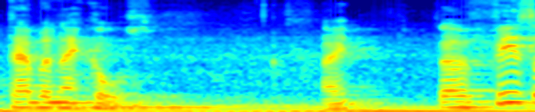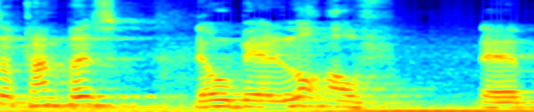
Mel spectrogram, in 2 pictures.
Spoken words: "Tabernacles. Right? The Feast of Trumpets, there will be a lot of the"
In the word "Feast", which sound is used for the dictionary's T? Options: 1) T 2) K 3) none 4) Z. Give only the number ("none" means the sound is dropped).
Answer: 3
